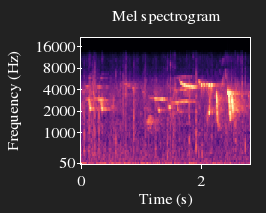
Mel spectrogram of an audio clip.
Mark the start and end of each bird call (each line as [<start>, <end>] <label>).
[0.00, 0.60] Iiwi (Drepanis coccinea)
[1.50, 2.00] Iiwi (Drepanis coccinea)
[2.10, 2.70] Omao (Myadestes obscurus)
